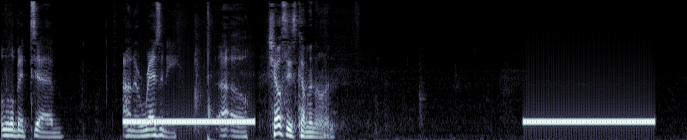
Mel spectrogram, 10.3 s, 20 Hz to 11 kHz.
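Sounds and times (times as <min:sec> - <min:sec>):
speech: 0:00.0 - 0:01.0, 0:01.8 - 0:05.1
steady electronic telephone ringing tone: 0:01.9 - 0:03.8, 0:07.8 - 0:09.8.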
